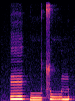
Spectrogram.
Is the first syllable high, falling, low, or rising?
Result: high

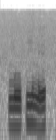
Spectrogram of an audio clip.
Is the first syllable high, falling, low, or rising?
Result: low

